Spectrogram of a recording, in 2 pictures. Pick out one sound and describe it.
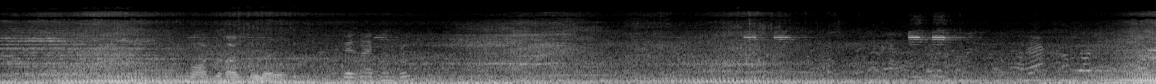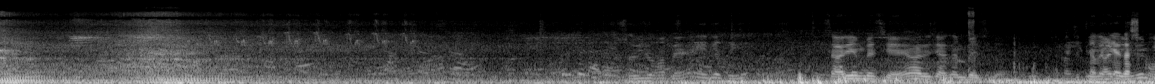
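Traffic hums and rumbles on a busy street outdoors.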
